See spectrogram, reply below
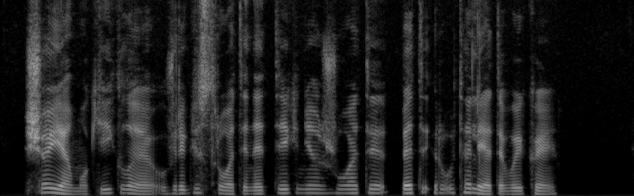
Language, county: Lithuanian, Kaunas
